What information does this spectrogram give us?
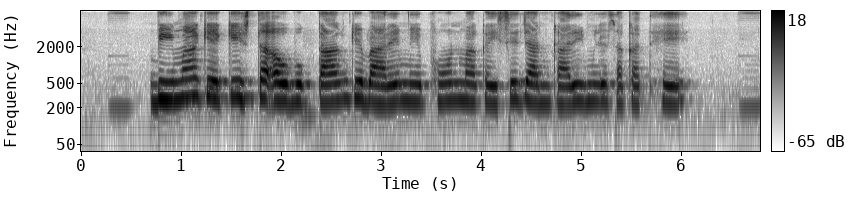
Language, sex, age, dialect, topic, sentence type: Chhattisgarhi, female, 60-100, Eastern, banking, question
